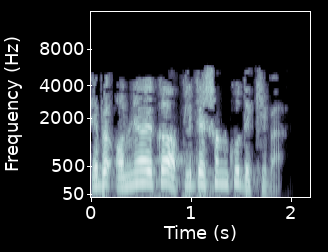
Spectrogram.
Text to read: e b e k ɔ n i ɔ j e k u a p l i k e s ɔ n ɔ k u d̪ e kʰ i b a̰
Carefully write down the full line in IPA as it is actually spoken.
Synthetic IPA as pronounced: e b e ʔ ɔ n j ɔ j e k ɔ a p l i k e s ɔ n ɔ k u d̪ e kʰ i b a̰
